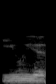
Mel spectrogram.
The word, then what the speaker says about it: Ely: which was 45 minutes away from us called elely Nevada it's it's spelled e ly but it's pronounced elely I think that's word anyways population like what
